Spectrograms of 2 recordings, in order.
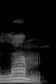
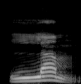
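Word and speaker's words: لام: এরপরে আসুন লাম লাম লাম লাম খুবই সহজ লাম বললেই সঠিক উচ্চারণ লাম জিহ্বার আগা জিহ্বার আগা জিহ্বার আগার কিনারা উপরে মারের সঙ্গে লাম লাম এরপরে আসুন মিম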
